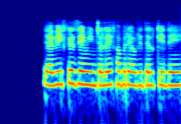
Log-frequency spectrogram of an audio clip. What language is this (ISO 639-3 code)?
pus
